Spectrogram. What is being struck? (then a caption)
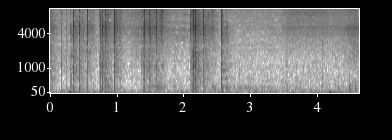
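Wooden plank floor tapped with fingernails. Long polished nails tap on a light, solid wooden plank floor, recorded close-up. Quick, crisp clicks come in irregular clusters, each with a short, dry knock and a bright edge that dies away almost instantly. The tapping thins out toward the end, leaving a quiet stretch broken by one last soft tap.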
